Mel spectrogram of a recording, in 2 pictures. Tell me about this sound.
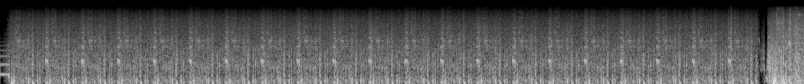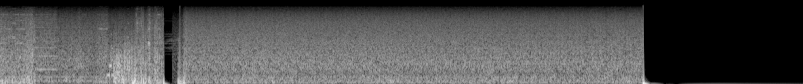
long radar glitch hiss
Casio CA110 circuit bent and fed into mic input on Mac. Trimmed with Audacity. No effects.
Table, Hooter, Bent, Casio, Circuit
